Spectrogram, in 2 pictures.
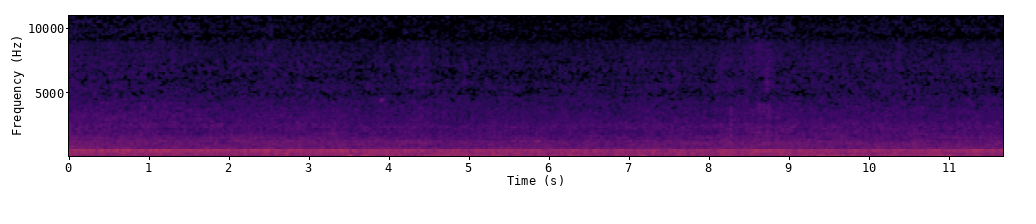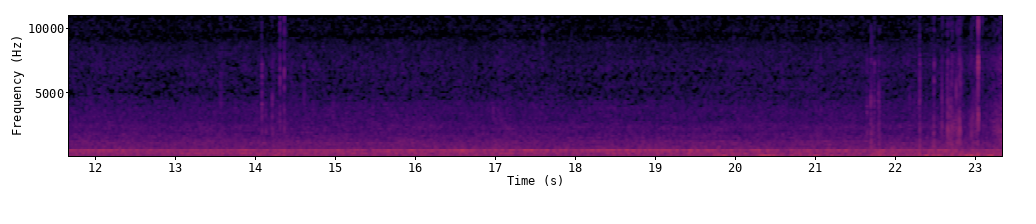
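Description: Honeybees buzzing around a hive, a steady low drone from many bees holding evenly throughout at a soft, moderate distance, with no talk.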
